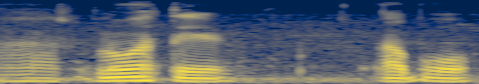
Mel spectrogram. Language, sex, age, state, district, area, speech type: Santali, male, 30-45, Jharkhand, Seraikela Kharsawan, rural, spontaneous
